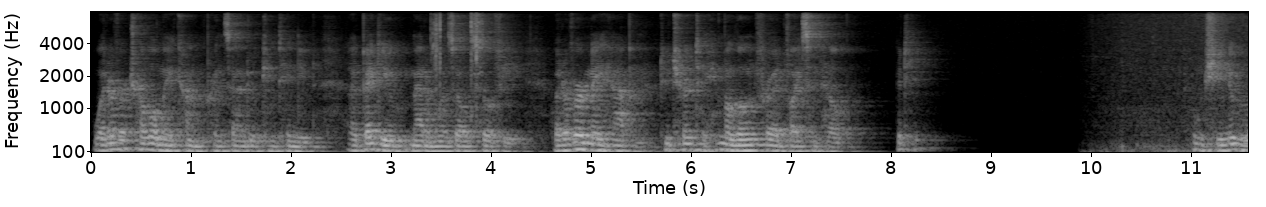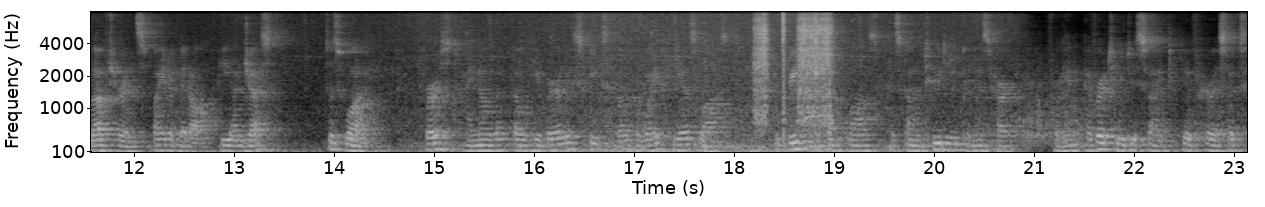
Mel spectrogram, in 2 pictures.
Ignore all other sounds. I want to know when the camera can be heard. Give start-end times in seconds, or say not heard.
3.4-4.0, 18.1-19.4.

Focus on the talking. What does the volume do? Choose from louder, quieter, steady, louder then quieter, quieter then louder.
steady.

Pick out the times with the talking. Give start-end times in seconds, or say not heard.
0.0-8.3, 11.0-23.0.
